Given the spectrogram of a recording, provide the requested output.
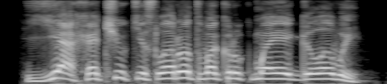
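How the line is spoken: Inner shout. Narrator (Russian): закричал сам в своей голове

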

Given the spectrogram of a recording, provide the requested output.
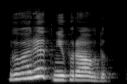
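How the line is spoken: Tired voice. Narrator (Russian): устало произнес Дронго

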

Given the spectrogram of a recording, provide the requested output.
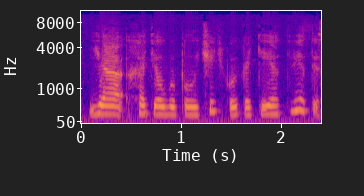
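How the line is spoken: Plain. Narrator (Russian): сказал Сью

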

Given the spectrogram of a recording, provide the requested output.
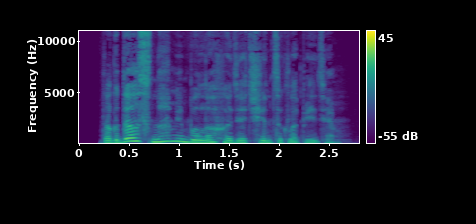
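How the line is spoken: Sigh. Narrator (Russian): вздохнула

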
